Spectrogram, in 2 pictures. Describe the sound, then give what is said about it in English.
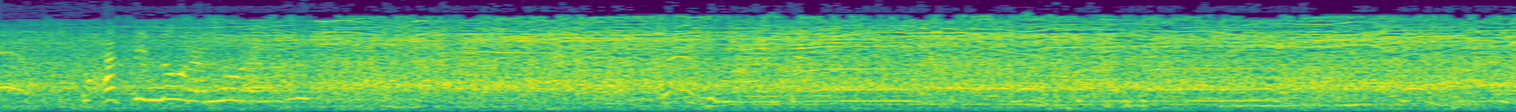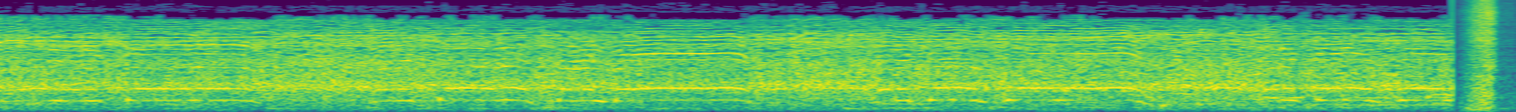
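A huge crowd in Egypt roars in celebration as Hosni Mubarak leaves power. It is a dense, sustained wall of cheering, whooping and shouting voices that stays loud and steady throughout without pause. “Listen to that crowd. That's what they've been waiting for.”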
